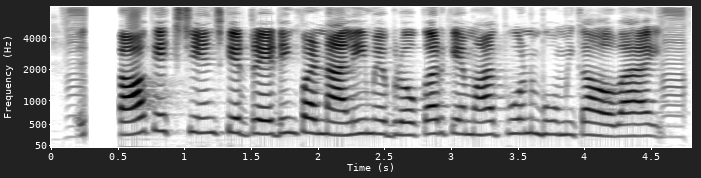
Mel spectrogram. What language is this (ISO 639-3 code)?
mag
